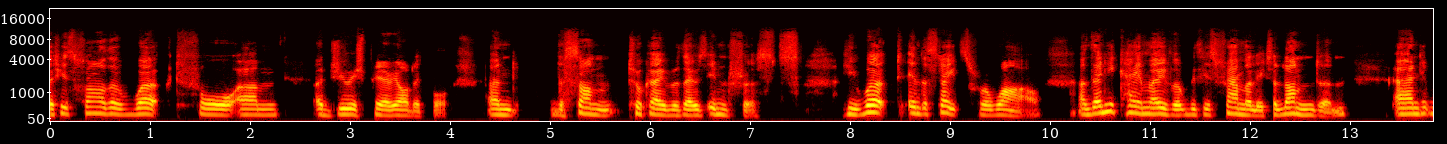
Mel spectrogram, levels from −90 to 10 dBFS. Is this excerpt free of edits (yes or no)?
yes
